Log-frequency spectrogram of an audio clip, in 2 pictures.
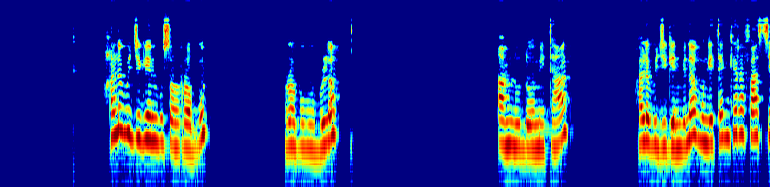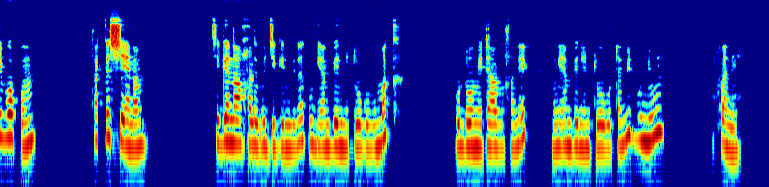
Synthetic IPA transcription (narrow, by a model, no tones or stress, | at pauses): xɐlɛbuɟiɡinbusɔrɔbu | rɔbububulɐ | ɐmludɔːmitaːl | xɐlɛbuɟiɡinbinɐk̚buŋɡitɛk̚ɡiɾɛfastibɔpːɐm | tɐkːəʃɛːnɐm | siɡɐnaxalebuɟiɡinbinɐk̚buŋɡiɐmbenːitoːɡubumɐkː | budomitalbufɐnɛk̚ | buŋɡiɐmbenintoːɡutɐmit̚buɲuːl | bufɐnɛ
